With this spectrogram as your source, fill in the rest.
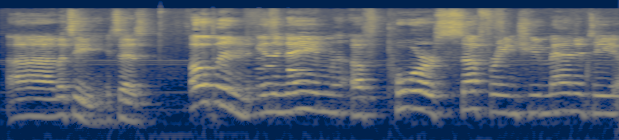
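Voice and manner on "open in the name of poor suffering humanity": high, slow, drawn-out plea; dramatic plea. Acted. Teacher reading a cartoon's caption to the class, dramatic plea. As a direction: read it as a grand, suffering appeal.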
